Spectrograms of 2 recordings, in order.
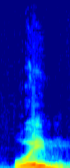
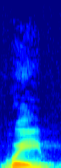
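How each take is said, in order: First: ওয়েম begun with a plain w. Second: হোয়েম begun with h before the w; sounded H. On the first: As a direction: say ওয়েম as "wem". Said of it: "আমেরিকানে অ উচ্চারিত". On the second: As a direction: say হোয়েম as "hwem". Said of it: "ব্রিটিশে হ উচ্চারিত হয়". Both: Shown as a demonstration.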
